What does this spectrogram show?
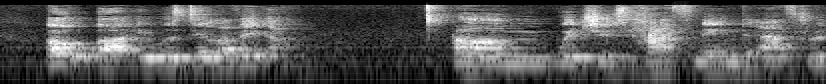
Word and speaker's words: De La Vega: Puerto Rican artist, and because it rhymes with bodega.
